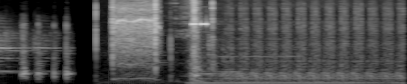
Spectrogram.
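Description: The tail of brass jazz music, then a brief hiss and a click, and an engine starting and idling with a steady rapid throb, about nine pulses a second.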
